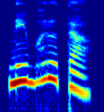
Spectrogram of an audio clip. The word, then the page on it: ನಿಭೃತ: Kannada; nibhřta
